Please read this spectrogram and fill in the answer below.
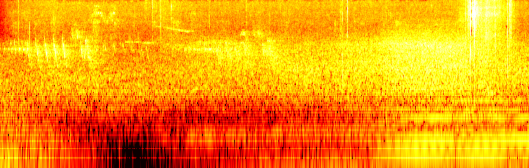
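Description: Steady rushing noise like distant traffic that fades and then swells again, with a low held chord of steady notes coming in past the middle.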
